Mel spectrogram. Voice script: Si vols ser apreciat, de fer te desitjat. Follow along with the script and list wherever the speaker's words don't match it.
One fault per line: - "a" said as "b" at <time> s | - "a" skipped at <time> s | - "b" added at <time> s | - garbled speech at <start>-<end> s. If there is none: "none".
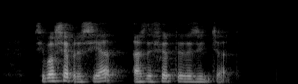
- "has" added at 1.4 s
